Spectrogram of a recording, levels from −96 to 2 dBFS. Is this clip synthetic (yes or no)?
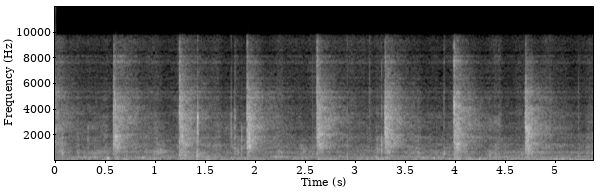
yes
